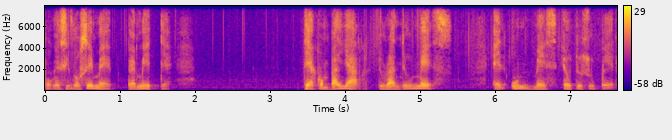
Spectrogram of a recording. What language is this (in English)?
Portuguese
